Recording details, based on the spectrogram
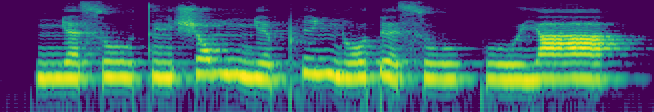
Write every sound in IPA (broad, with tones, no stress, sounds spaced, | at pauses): ɲ ɛ˨ s uː˨ t ĩ˨ ʃ ɔ˦ m ɲ e˨ pʰ i˦ ɲ o˨˦ ɗ ɪ˨ s uː˨ k uː˨ j a˦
